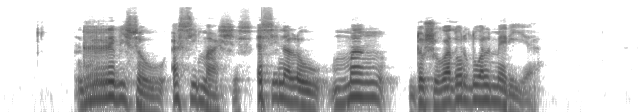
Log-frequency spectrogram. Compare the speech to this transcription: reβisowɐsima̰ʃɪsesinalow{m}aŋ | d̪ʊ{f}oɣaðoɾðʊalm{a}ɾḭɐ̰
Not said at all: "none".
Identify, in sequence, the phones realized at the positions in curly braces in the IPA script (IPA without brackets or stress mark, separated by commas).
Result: m, ʃ, e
